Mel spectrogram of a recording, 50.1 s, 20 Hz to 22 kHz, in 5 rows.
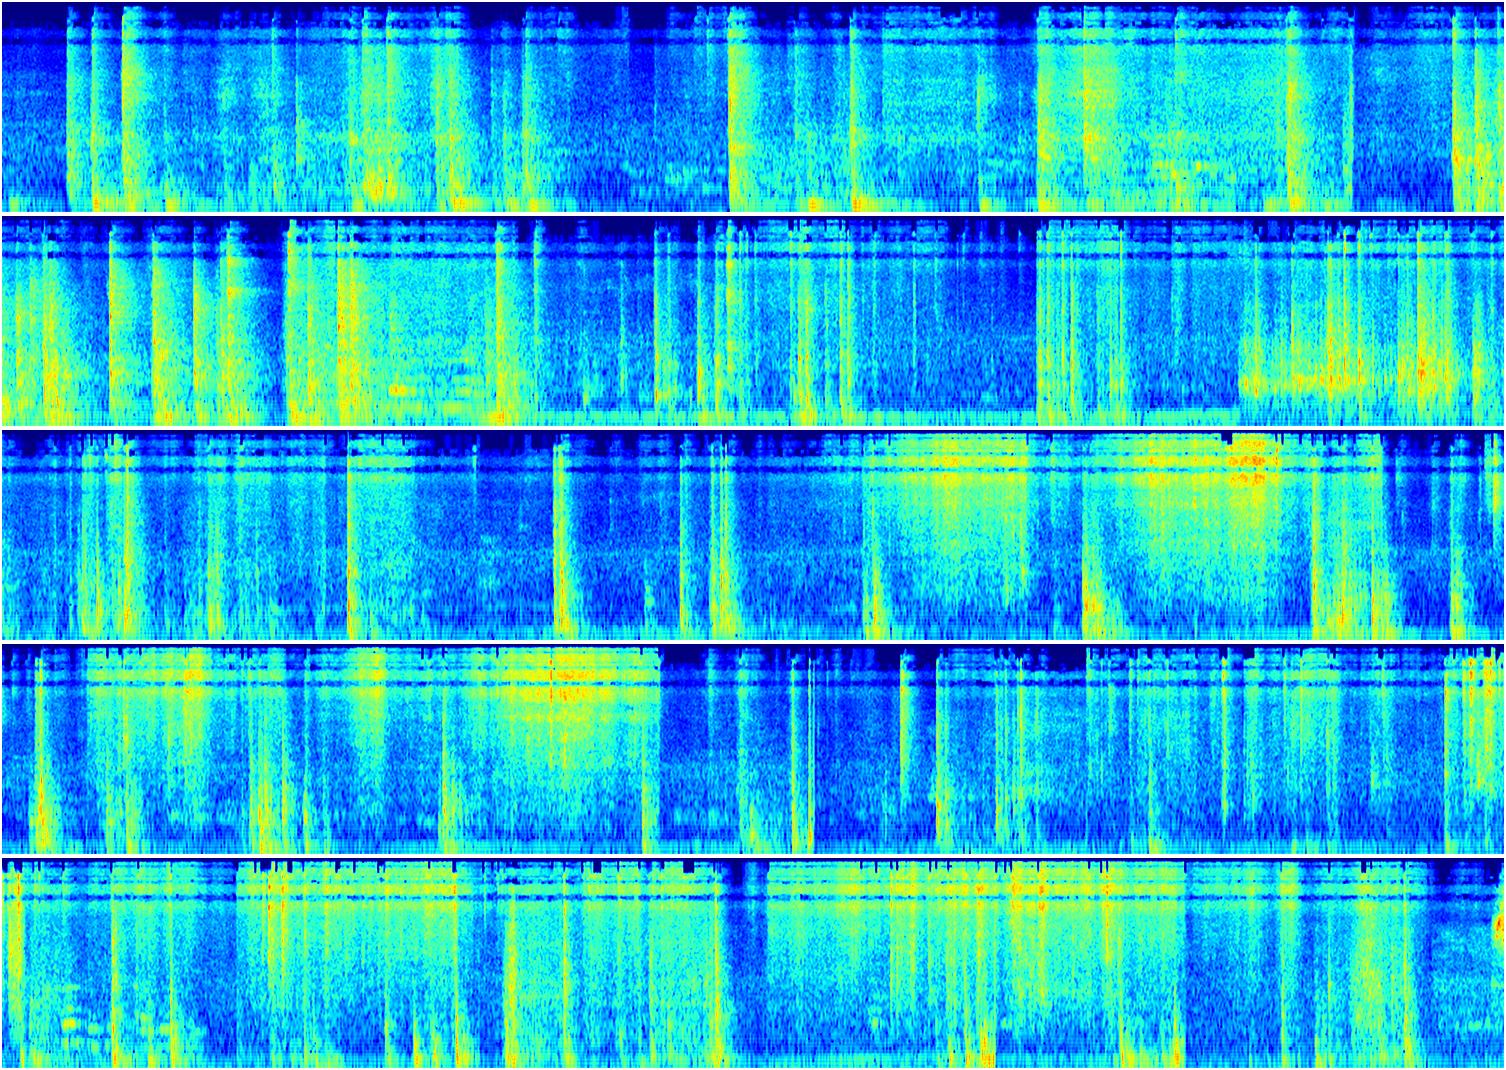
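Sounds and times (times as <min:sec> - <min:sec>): objects knocking and clattering: 0:00.0 - 0:03.9, 0:04.8 - 0:49.6.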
